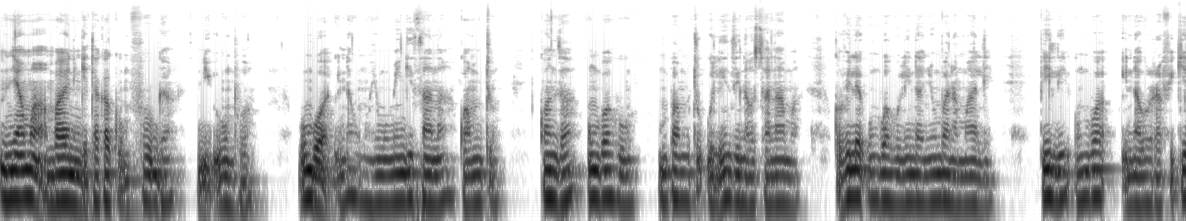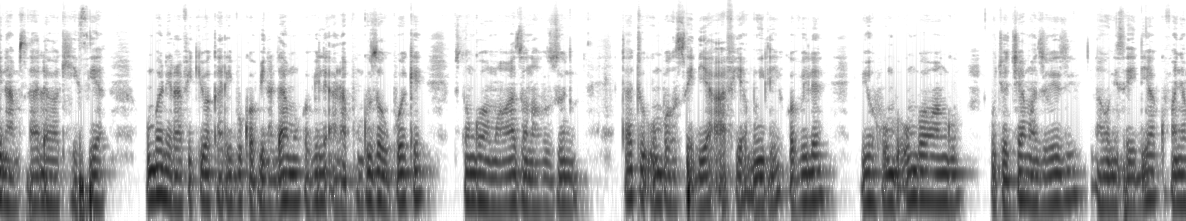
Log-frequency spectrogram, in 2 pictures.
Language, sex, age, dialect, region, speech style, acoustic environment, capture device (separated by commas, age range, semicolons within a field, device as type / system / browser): Swahili, male, 18-24, Kenya - Kiambu, Kenya, anxious, silence, mobile / Linux / Chrome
